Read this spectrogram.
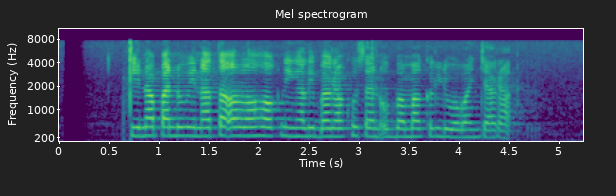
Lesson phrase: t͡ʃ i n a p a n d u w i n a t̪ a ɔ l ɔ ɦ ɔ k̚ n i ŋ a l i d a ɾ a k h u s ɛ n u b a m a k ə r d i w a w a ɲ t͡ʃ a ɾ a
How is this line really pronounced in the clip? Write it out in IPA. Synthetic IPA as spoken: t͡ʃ i n a p a n d u w i n a t̪ a ɔ l ɔ ɦ ɔ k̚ n i ŋ a l i b a ɾ a k h u s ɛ n u b a m a k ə r d i w a w a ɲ t͡ʃ a ɾ a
